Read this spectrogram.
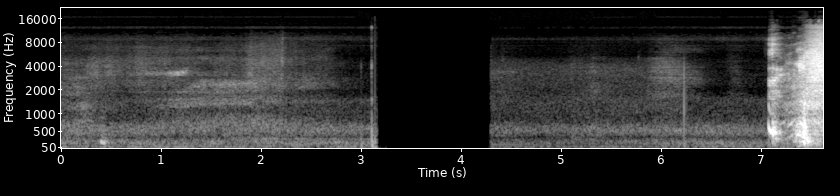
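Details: Person with a cold: quiet room, then one sudden, forceful sneeze at the end; a single sneeze during a cold.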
